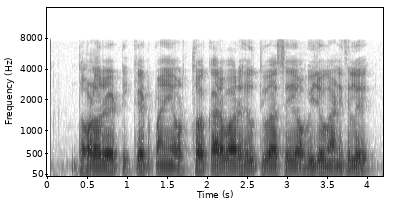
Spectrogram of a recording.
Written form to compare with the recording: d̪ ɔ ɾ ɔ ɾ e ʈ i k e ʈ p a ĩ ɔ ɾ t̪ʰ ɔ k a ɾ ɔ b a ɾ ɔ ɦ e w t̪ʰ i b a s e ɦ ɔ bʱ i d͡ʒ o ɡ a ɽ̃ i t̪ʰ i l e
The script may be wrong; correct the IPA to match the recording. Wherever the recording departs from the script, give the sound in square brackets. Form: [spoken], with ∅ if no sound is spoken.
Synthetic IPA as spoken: d̪ ɔ [ɭ] ɔ ɾ e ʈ i k e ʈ p a ĩ ɔ ɾ t̪ʰ ɔ k a ɾ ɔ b a ɾ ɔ ɦ e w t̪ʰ i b a s e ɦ ɔ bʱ i d͡ʒ o ɡ a ɽ̃ i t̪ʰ i l e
